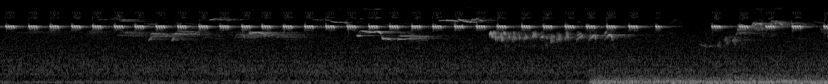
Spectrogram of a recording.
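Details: Chirping cricket near aloe vera flowers gives crisp, high-pitched pulses in a quick even series, roughly three per second, briefly pausing near the end, with a soft low rumble entering partway through.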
